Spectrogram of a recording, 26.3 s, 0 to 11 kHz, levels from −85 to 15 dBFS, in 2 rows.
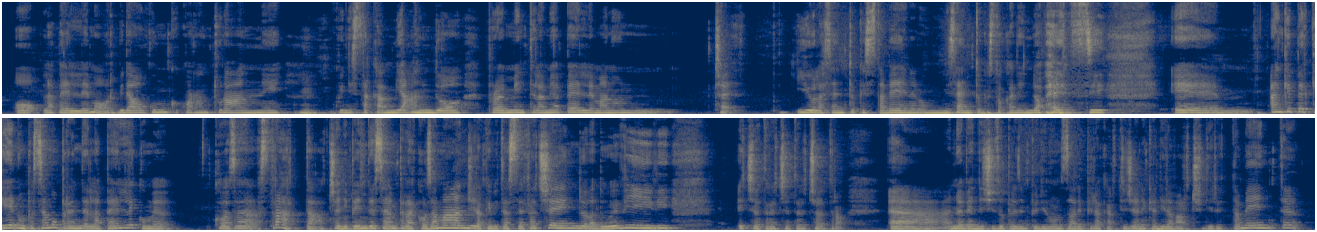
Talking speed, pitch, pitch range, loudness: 175 wpm, 190 Hz, 180-210 Hz, -24 LUFS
